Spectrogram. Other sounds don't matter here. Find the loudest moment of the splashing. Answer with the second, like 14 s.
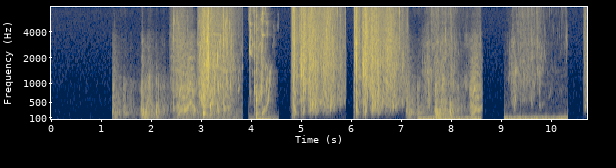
3 s.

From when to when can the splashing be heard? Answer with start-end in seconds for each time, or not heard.
2.4-10.6.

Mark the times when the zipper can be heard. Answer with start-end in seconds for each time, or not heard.
1.2-3.1, 7.1-8.7.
